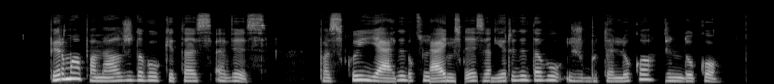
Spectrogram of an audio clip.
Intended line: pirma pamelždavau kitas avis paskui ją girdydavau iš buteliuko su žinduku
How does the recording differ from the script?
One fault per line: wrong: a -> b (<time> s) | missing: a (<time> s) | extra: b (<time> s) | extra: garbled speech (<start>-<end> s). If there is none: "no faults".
extra: garbled speech (4.0-4.9 s)
missing: su (6.5 s)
